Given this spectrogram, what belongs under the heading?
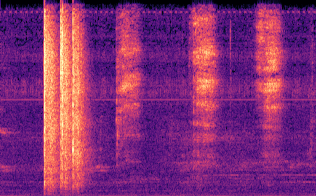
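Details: Boy deliberately faking a sneeze, a trick learned from his grandfather: a quick cluster of three sharp, breathy bursts, then softer hissing puffs, in a quiet room; fake sneeze.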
